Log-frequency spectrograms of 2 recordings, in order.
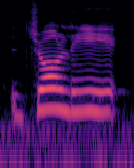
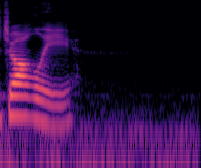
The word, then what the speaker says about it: Jolie: mispronouncing things so much cause jolie not the jolly i swear my brain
